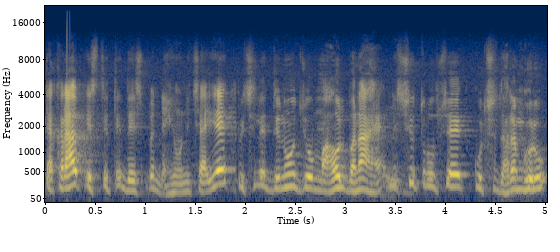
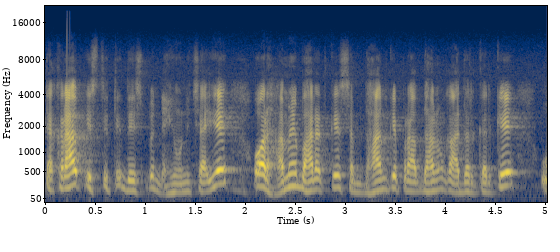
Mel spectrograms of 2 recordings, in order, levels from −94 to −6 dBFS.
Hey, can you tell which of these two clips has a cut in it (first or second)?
first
